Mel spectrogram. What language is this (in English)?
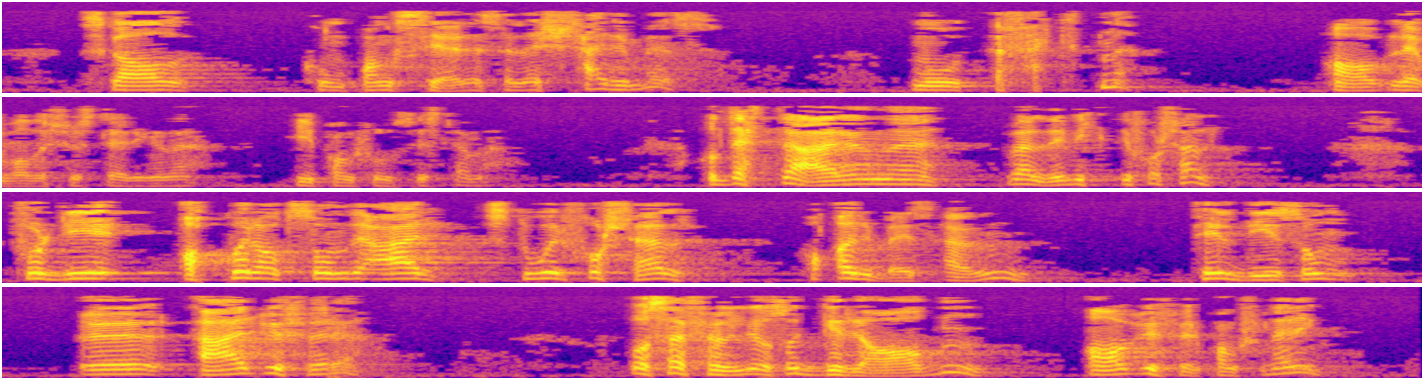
Norwegian Bokmål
